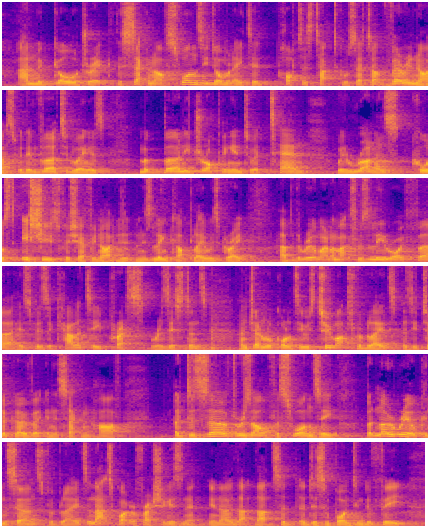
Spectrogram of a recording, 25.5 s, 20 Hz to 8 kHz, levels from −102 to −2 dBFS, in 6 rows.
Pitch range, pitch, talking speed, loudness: 105-125 Hz, 110 Hz, 210 wpm, -18 LUFS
